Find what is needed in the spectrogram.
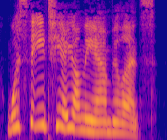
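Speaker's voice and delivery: fast, loud, high question; rapid-fire, pressing demand; urgent demand. A narrator's reading. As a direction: demand an answer mid-effort. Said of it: "demanded Lucy between compressions".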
